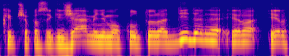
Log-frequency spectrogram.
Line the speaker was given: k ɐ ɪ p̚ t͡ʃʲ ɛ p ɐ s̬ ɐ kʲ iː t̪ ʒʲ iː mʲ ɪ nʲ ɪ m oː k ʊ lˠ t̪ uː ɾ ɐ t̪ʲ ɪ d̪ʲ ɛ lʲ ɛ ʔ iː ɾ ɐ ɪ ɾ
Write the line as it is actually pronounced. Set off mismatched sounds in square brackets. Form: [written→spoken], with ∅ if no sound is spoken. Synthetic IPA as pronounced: k ɐ ɪ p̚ t͡ʃʲ ɛ p ɐ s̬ ɐ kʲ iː t̪ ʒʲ [iː→æː] mʲ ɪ nʲ ɪ m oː k ʊ lˠ t̪ uː ɾ ɐ [t̪ʲ→d̪ʲ] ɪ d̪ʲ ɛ lʲ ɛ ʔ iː ɾ ɐ ɪ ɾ

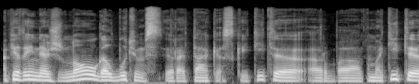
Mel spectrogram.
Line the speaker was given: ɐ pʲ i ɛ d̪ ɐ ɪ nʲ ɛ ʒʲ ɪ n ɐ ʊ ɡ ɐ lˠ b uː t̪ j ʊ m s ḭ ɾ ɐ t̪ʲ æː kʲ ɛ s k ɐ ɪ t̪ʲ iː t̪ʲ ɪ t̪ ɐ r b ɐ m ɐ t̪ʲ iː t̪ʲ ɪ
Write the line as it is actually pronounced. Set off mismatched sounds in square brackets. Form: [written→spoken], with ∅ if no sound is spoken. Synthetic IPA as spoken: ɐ pʲ i ɛ [d̪→t̪] ɐ ɪ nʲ ɛ ʒʲ ɪ n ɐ ʊ ɡ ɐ lˠ b uː t̪ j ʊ m s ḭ ɾ ɐ t̪ʲ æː kʲ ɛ s k ɐ ɪ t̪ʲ iː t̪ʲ ɪ [t̪→∅] ɐ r b ɐ m ɐ t̪ʲ iː t̪ʲ ɪ

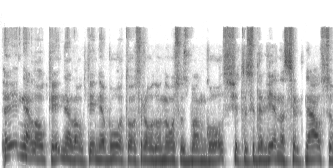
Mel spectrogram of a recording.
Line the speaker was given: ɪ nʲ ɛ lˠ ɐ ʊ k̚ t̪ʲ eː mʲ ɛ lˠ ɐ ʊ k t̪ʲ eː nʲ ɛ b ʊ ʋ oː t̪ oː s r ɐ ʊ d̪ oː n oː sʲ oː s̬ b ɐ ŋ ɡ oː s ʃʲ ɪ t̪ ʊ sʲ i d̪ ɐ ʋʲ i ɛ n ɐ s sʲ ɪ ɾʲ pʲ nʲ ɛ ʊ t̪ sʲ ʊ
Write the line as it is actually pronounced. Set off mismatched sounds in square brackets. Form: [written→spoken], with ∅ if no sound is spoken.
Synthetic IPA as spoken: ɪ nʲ ɛ lˠ ɐ ʊ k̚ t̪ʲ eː [mʲ→nʲ] ɛ lˠ ɐ ʊ k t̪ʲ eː nʲ ɛ b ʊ ʋ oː t̪ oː s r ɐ ʊ d̪ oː n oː sʲ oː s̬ b ɐ ŋ ɡ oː s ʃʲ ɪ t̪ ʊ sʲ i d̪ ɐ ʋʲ i ɛ n ɐ s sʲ ɪ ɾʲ pʲ nʲ ɛ ʊ [t̪→∅] sʲ ʊ

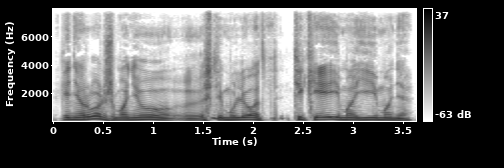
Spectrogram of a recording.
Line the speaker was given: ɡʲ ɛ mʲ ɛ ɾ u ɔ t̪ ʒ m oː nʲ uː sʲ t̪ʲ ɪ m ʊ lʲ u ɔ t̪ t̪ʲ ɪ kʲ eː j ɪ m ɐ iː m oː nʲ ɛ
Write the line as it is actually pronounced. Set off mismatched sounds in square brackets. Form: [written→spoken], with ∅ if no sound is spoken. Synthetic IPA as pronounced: ɡʲ ɛ [mʲ→nʲ] ɛ ɾ u ɔ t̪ ʒ m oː nʲ uː sʲ t̪ʲ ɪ m ʊ lʲ u ɔ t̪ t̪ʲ ɪ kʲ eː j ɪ m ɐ iː m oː nʲ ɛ

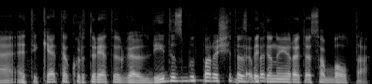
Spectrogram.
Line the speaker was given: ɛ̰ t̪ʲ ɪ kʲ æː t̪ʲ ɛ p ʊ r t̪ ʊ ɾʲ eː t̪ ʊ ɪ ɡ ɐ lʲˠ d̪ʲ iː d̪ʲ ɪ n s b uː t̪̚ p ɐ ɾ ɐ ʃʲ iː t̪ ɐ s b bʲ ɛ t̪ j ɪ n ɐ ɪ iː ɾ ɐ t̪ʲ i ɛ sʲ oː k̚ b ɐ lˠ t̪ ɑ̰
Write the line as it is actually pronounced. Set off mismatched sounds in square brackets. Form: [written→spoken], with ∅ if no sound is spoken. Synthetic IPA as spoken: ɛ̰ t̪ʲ ɪ kʲ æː t̪ʲ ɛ [p→k] ʊ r t̪ ʊ ɾʲ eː t̪ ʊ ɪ ɡ ɐ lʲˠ d̪ʲ iː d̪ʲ ɪ [n→∅] s b uː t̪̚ p ɐ ɾ ɐ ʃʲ iː t̪ ɐ s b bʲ ɛ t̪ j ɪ n ɐ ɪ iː ɾ ɐ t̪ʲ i ɛ sʲ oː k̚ b ɐ lˠ t̪ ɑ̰

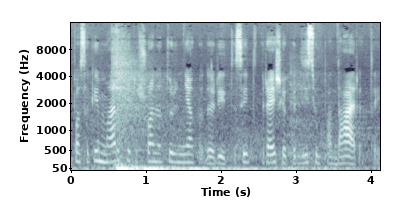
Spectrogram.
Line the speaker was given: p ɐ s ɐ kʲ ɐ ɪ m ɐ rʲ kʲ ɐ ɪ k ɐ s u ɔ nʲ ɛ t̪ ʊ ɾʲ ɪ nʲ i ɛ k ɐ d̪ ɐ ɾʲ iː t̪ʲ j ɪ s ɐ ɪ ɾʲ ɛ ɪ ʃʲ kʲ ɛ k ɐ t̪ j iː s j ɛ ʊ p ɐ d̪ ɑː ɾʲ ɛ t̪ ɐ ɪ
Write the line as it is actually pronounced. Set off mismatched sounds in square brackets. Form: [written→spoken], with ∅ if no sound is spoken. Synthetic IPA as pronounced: p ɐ s ɐ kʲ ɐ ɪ m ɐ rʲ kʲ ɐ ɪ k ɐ [s→ʃ] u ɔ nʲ ɛ t̪ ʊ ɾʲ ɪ nʲ i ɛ k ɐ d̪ ɐ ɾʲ iː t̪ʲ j ɪ s ɐ ɪ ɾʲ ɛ ɪ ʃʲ kʲ ɛ k ɐ t̪ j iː s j ɛ ʊ p ɐ d̪ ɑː ɾʲ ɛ t̪ ɐ ɪ

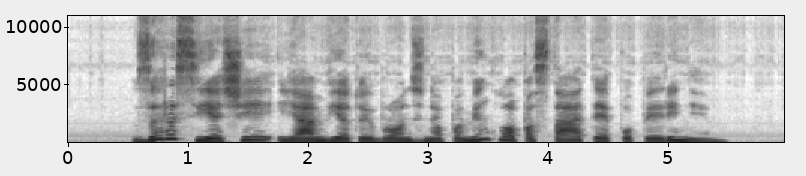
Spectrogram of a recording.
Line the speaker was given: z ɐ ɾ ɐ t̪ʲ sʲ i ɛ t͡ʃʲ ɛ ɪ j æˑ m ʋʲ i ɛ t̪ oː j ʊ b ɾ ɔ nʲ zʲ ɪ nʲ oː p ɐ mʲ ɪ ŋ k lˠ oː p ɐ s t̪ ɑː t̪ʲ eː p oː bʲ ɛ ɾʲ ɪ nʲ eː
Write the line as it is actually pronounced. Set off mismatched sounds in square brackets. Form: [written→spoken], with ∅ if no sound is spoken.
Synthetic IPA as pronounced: z ɐ ɾ ɐ [t̪ʲ→∅] sʲ i ɛ t͡ʃʲ ɛ ɪ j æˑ m ʋʲ i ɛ t̪ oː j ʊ b ɾ ɔ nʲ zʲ ɪ nʲ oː p ɐ mʲ ɪ ŋ k lˠ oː p ɐ s t̪ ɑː t̪ʲ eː p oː [bʲ→pʲ] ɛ ɾʲ ɪ nʲ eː

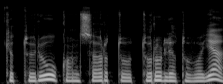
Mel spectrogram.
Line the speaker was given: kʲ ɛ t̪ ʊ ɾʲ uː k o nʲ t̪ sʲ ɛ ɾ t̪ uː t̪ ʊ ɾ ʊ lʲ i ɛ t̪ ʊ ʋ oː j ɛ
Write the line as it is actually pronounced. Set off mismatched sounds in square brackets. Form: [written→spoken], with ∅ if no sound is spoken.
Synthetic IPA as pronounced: kʲ ɛ t̪ ʊ ɾʲ uː k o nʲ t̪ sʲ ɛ ɾ t̪ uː t̪ ʊ ɾ ʊ lʲ i ɛ t̪ ʊ ʋ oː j ɛ

